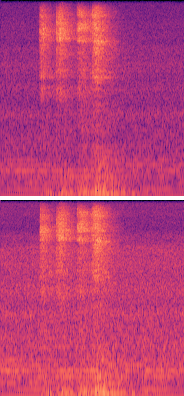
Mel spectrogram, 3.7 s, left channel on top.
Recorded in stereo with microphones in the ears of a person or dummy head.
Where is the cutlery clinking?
15° left (ahead or behind), 3.5 m.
